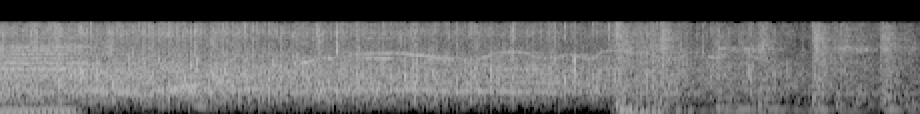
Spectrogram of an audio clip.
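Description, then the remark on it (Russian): Steady, dense applause from a large audience fills the whole stretch, loud and continuous, with a brief low musical swell at the start and a few faint tonal notes near the end, in a radio promo for the show Аплодисменты, маэстро on Govorit Moskva. “Аплодисменты, маэстро.”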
